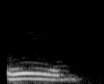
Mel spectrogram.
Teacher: दीर्घ स्वर से भी अधिक समय लगता है बोलने में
